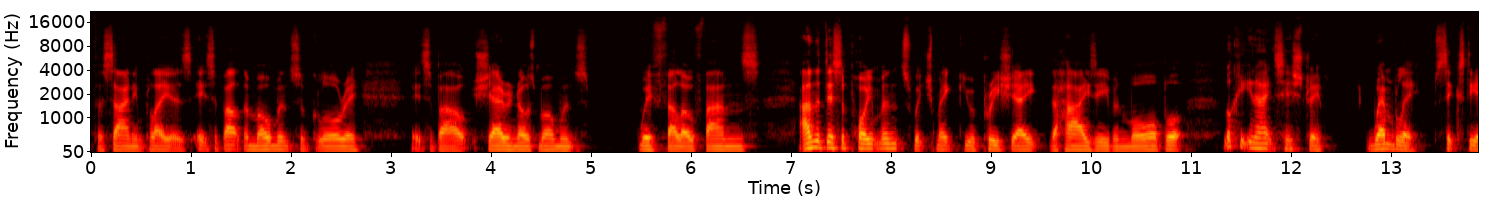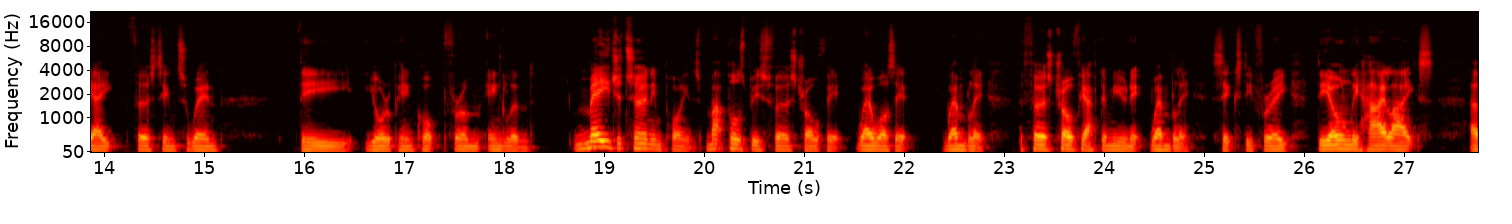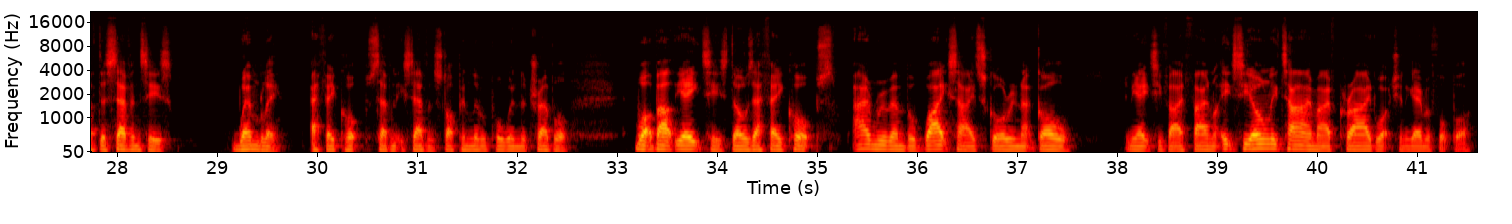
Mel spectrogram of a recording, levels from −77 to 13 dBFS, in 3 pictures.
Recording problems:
none

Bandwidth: 18.5 kHz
